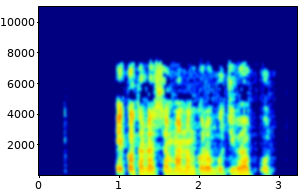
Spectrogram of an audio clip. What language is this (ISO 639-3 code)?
ori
